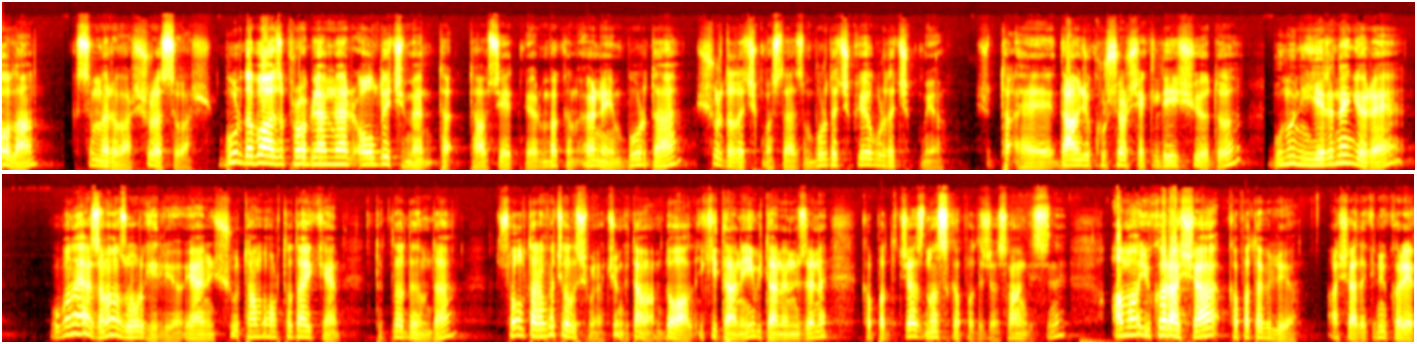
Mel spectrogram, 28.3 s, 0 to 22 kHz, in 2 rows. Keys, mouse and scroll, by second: 3.7 click, 17.8 click.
